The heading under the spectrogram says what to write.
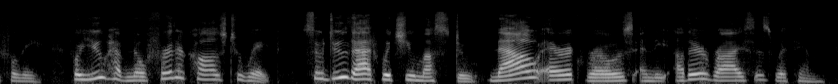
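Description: No technical faults can be heard in the speech, which carries only the coding character expected of a call path.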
